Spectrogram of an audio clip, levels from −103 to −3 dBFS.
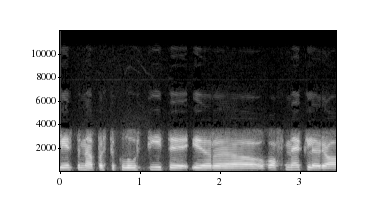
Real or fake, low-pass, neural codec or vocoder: real; 10.8 kHz; none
